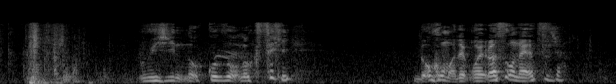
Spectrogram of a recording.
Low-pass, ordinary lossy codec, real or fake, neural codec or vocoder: 7.2 kHz; MP3, 64 kbps; real; none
